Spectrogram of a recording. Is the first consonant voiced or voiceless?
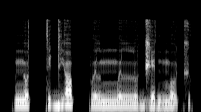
voiced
